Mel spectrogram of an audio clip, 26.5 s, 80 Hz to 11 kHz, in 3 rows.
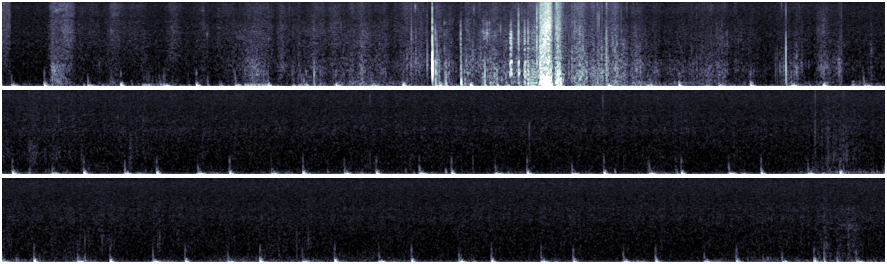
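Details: Steady low heart thumps at about 80 beats a minute after brief early rustling, from a long home recording of heartbeat and breathing sounds: a normal heartbeat.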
